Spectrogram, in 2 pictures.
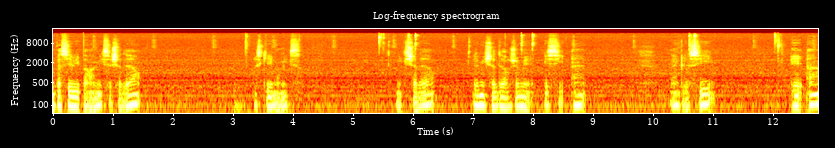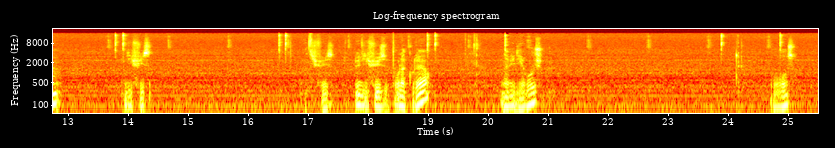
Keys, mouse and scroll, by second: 8.1 click, 14.1 click, 19.4 click.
